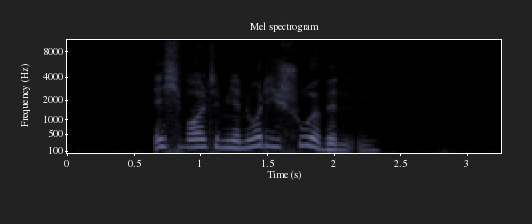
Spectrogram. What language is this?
German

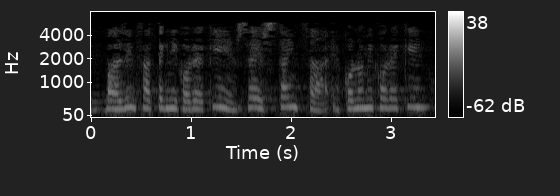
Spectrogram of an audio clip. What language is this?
Basque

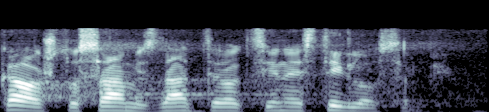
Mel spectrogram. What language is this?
Serbian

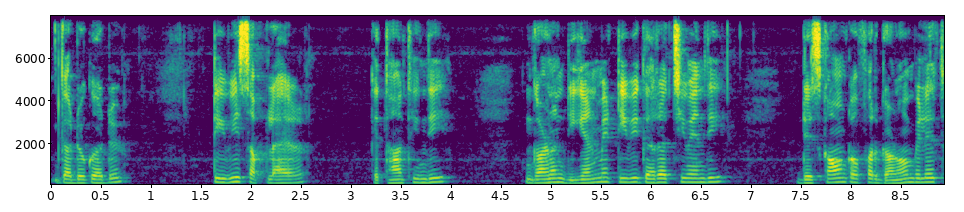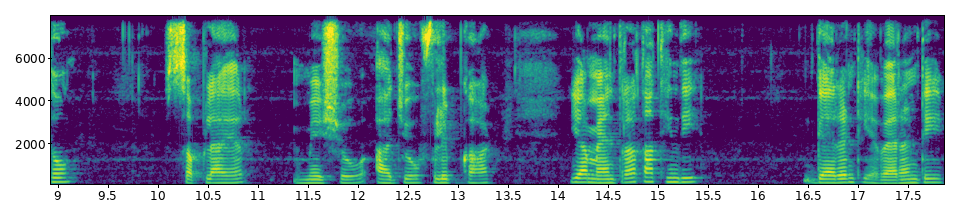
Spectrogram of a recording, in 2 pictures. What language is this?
Sindhi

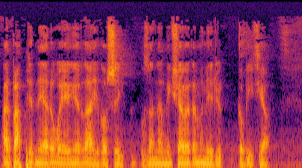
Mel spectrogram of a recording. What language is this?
Welsh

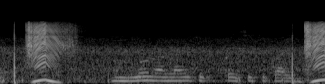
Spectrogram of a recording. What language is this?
Bhojpuri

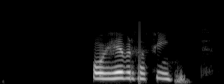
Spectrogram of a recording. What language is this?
Icelandic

